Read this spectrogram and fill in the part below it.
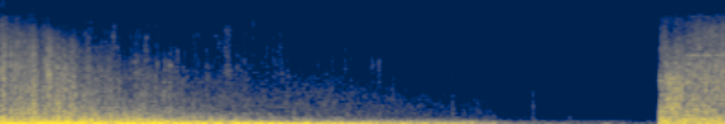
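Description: A huge explosion roars with a deep rumble and slowly fades.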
